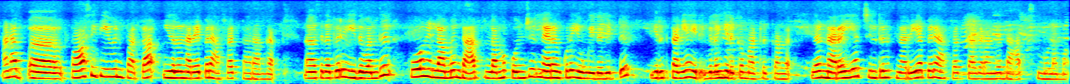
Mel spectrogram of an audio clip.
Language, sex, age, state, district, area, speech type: Tamil, female, 18-30, Tamil Nadu, Krishnagiri, rural, spontaneous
